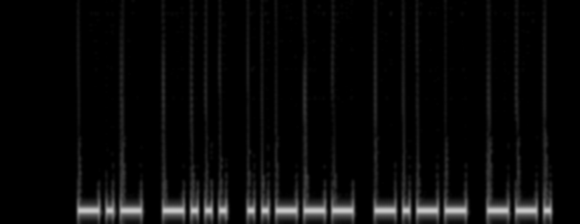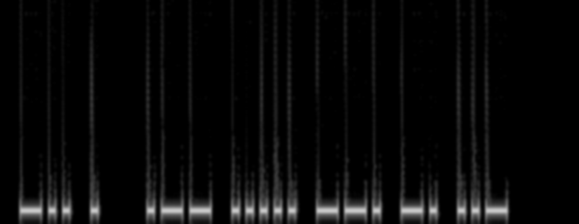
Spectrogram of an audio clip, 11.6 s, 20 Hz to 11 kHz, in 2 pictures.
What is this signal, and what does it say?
Morse code, heard as a keyed tone, about 17 wpm, 700 Hz. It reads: KB2YG DE W5GNU
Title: USA Callsign DE Callsign - 5 Characters - 17wpm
